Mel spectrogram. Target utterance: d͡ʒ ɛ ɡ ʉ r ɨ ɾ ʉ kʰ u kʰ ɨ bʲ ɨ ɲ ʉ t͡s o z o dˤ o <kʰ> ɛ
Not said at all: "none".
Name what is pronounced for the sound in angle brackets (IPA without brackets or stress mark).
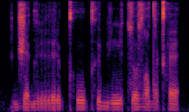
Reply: kʰ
